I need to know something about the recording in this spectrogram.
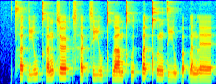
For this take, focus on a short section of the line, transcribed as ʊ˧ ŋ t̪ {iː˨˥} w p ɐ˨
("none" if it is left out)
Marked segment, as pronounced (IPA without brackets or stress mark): iː˨˩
